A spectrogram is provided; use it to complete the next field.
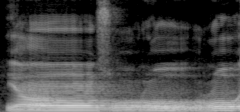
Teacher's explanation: അതുപോലെ റാഇനെ തഫ്ഖീം ചെയ്യണം. യൻസുറൂ, റൂ എന്ന് തടിപ്പിച്ചുള്ള റാ ഉച്ചരിക്കണം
